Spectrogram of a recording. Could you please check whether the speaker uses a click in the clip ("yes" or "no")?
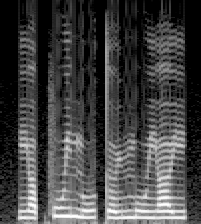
no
